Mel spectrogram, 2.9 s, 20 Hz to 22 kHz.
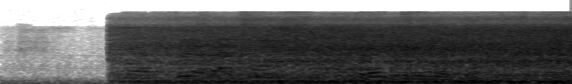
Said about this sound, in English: The Boeing 737-800NG plane left Kigali at exactly 10 Wednesday morning.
